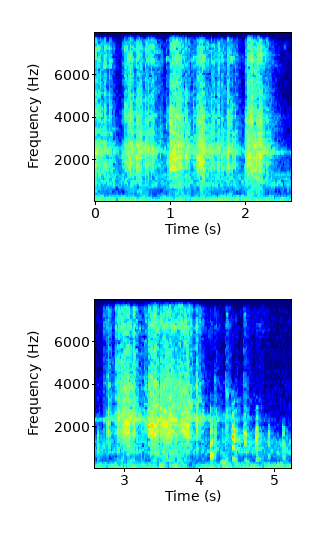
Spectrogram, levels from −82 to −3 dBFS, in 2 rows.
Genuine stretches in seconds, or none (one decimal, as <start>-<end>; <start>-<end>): 0.0-3.4; 4.0-5.2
